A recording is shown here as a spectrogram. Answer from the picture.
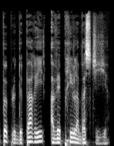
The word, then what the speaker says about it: la Bastille: Обратите внимание на произношение слова la Bastille.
